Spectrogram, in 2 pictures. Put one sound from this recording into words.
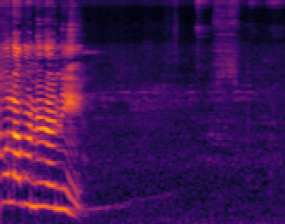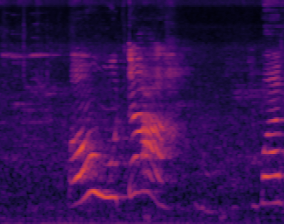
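A toddler babbles and squeals nearby.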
